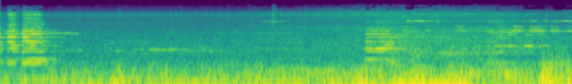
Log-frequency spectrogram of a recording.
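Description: Car horns honking in a traffic jam: a few quick toots at the start and more horns from about five seconds in, over the low rumble of queued vehicles.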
